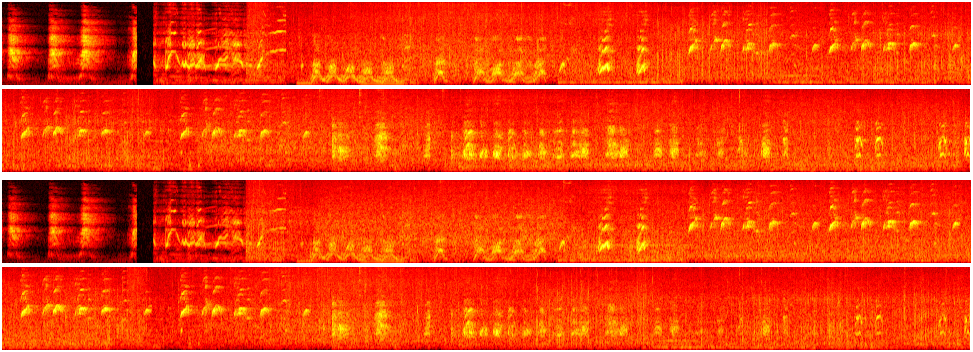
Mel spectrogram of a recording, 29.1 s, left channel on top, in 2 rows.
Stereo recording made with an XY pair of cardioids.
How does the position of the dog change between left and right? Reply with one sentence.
You can hear the dog move from left to right and back again.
